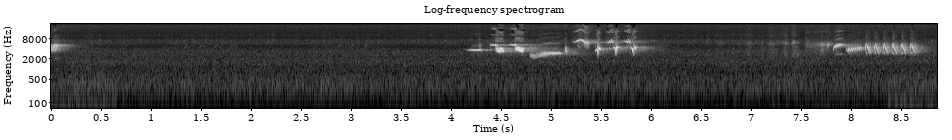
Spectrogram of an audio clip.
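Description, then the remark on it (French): Two bursts of bright bird song as redstarts sing in turn before dawn, still at night: a common redstart near a streetlamp, black redstarts in the background. First a varied jumble of high notes around four seconds, then a quick rhythmic trill near the end, set against a quiet, faintly hissing background. “En arrière-plan, deux rouges que noirs, avec en fin de phrase parfois une strophe chiffonnée.”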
